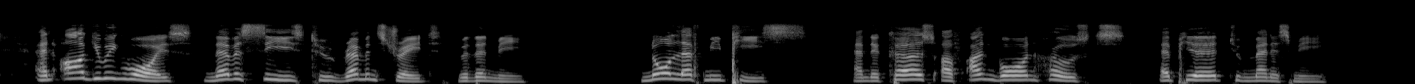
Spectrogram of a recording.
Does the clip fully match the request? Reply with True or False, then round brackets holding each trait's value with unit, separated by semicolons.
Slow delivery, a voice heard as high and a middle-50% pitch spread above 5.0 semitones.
True (100 wpm; 195 Hz; 5.6 semitones)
